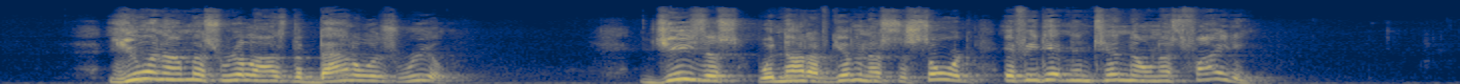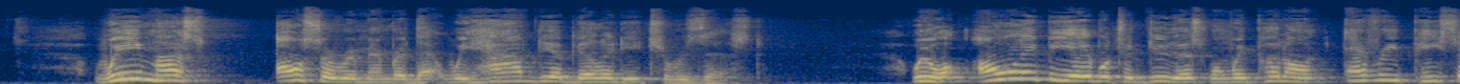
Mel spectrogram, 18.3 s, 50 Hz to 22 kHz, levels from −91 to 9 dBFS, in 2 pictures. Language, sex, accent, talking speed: English, male, American, 160 wpm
